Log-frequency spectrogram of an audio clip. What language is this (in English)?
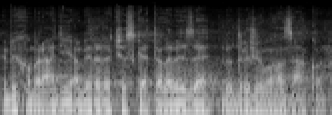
Czech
